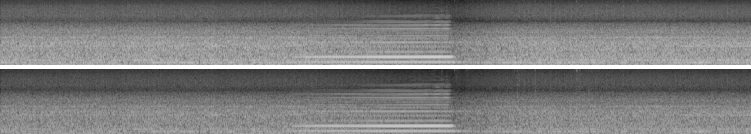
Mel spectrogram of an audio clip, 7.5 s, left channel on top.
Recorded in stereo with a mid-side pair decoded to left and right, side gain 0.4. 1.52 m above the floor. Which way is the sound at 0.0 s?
45° left.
